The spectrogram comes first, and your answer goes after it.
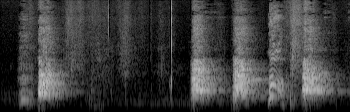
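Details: Jack, a Rottweiler and German Shepherd mixed-breed dog, gives a loud bark, a quiet gap with small clicks, then four more forceful harsh barks in close succession.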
